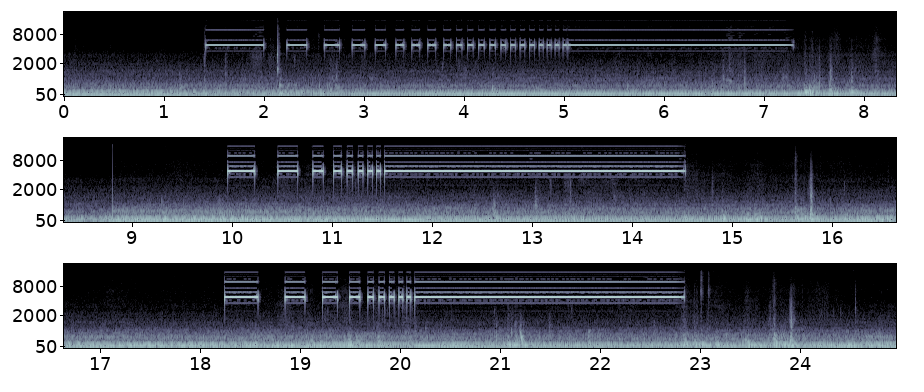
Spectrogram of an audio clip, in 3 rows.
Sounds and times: parking-sensors 1.3 - 7.3
parking-sensors 10.0 - 14.6
parking-sensors 18.2 - 23.0

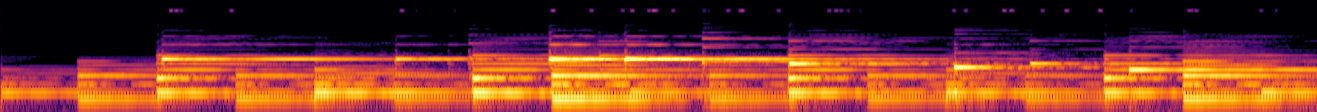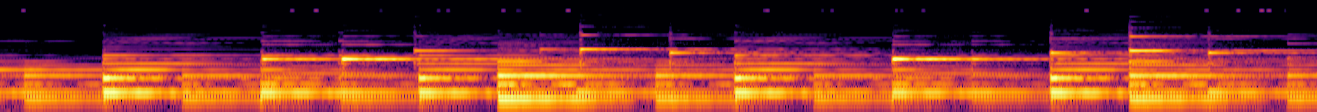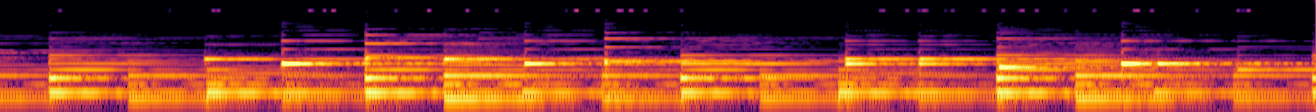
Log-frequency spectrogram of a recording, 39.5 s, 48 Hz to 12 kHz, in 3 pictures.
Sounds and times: piano 0.0 - 39.5

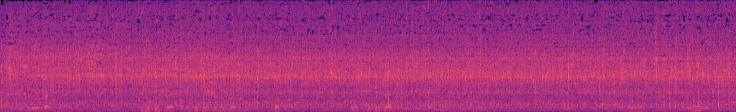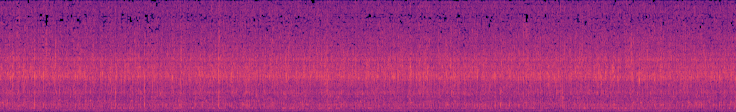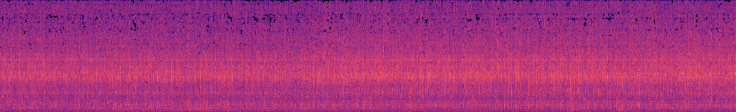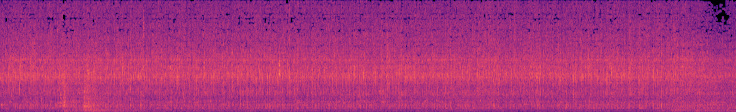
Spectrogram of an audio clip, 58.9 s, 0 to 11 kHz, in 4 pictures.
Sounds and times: font spilling water onto a wire mesh 38.9 - 50.8

